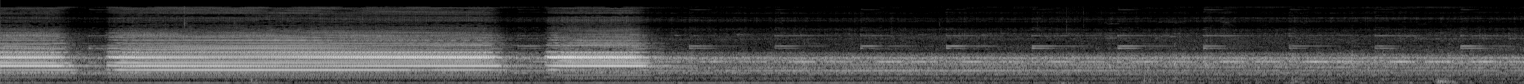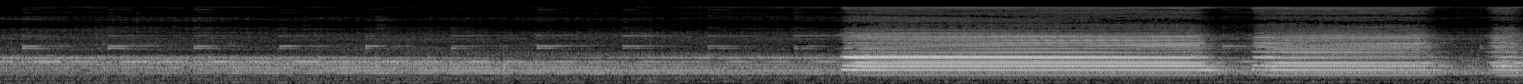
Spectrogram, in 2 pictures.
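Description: A model locomotive's sound decoder blowing a multi-tone horn or whistle: a short blast, a long one and another short one in the first six seconds, then two more long blasts near the end. Between the blasts the model train runs with a steady, quieter sound and a faint regular ticking.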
